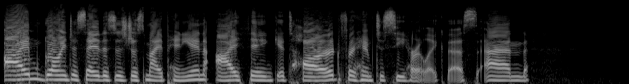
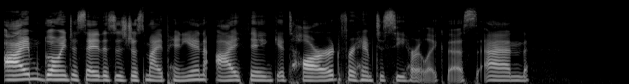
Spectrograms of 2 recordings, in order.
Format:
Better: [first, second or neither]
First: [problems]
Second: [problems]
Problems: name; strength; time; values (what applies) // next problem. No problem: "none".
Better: second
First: distortion; heavy; 9% of the sound clipped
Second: none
